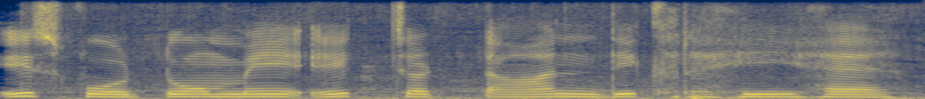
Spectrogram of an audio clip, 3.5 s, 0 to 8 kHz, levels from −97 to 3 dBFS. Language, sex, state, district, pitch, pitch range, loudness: Hindi, female, Uttar Pradesh, Lucknow, 215 Hz, 205-220 Hz, -15 LUFS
